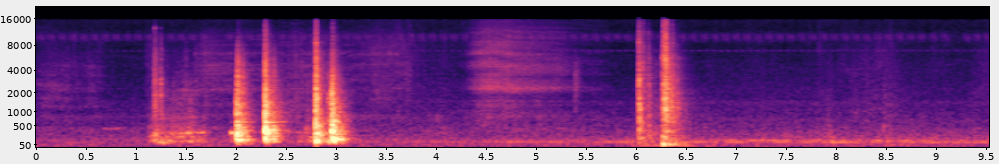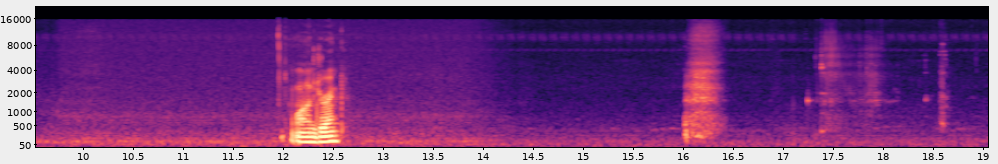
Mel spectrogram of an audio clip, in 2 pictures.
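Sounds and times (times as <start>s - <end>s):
door clicks and knocks: 6.0s - 6.6s
soft rustle: 7.8s - 8.7s.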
